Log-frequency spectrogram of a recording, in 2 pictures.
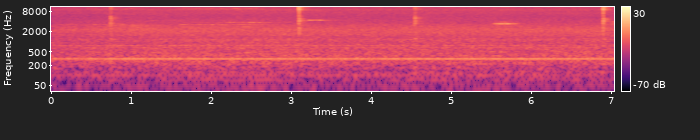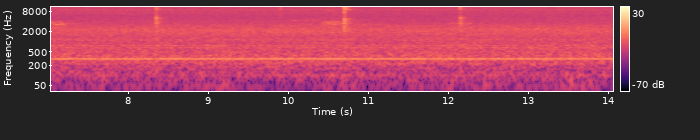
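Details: AVIA Transvent 2.0 transport ventilator running: steady mechanical hum with a low tone and scattered small clicks. The unit has adjustable flow, FiO2 60–100%, a timed mode with PIP setting, and a CPAP mode.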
